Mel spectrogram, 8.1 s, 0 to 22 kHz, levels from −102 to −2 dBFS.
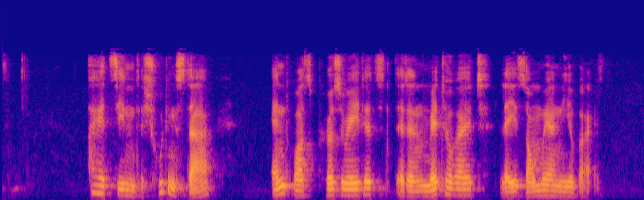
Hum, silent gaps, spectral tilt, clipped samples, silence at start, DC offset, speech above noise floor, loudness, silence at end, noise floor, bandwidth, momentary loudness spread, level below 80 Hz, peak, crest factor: none; none; -3.5 dB/octave; under 0.1%; 1.1 s; under 0.1%; 53 dB; -27 LUFS; 0.7 s; -80 dBFS; 7.8 kHz; 8 LU; -70 dBFS; -6 dBFS; 22 dB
